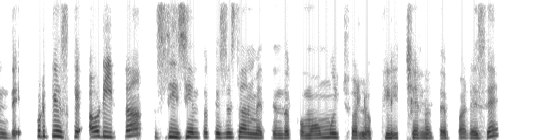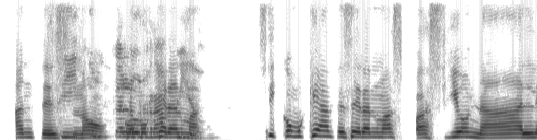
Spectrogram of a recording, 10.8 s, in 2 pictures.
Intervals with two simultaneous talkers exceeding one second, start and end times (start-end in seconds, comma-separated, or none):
5.8-7.4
